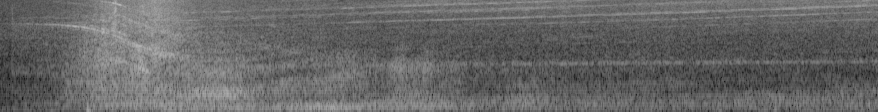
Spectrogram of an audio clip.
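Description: A rocket liftoff sound effect after a countdown: a sudden roaring rush with a sharply descending whistle, swelling quickly to a loud sustained roar that then slowly fades away.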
